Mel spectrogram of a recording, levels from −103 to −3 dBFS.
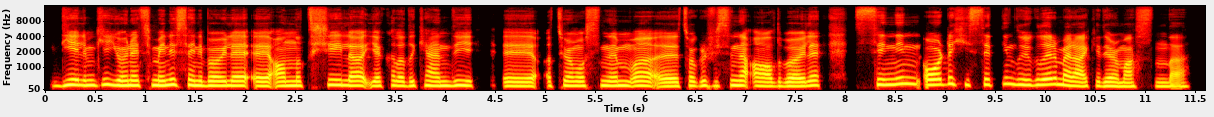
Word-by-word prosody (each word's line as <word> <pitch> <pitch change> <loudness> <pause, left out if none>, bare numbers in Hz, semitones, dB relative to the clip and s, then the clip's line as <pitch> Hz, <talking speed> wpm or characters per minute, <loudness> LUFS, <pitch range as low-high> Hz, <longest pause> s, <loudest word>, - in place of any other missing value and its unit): diyelim 220 +1 +2
ki 240 +5 -4
yönetmeni 210 0 +2
seni 205 -3 0
böyle, 195 0 +3
eee, 180 -1 +3
anlatışıyla 195 +3 +1
yakaladı. 190 0 -2
Kendi, 195 +1 0 0.3
eee, 175 -1 +1
atıyorum 190 0 -2
o 190 - 0
sinema, 195 -1 0
eee, 170 +1 +2
tografisini 195 +2 -2
aldı 175 -2 -1
böyle. 175 +4 +2 0.3
Senin 255 +3 -1
orda 240 +4 +2
hissettiğin 245 +2 -5
duyguları 235 +2 +1
merak 190 -6 +1
ediyorum 180 -2 0
aslında. 165 +1 -4
195 Hz, 125 wpm, -23 LUFS, 185-220 Hz, 0.3 s, böyle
